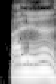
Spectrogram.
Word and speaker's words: 빨리: 빨리는 쓰인 대로 리을 두 개가 이어져서 리을 리을 분명히 말해요.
